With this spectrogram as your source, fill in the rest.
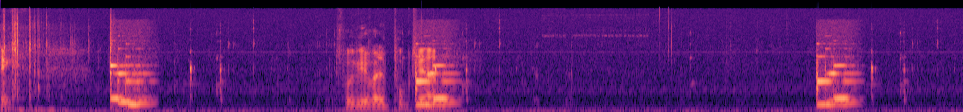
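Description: A short electronic chime sounds as a chat message arrives.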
